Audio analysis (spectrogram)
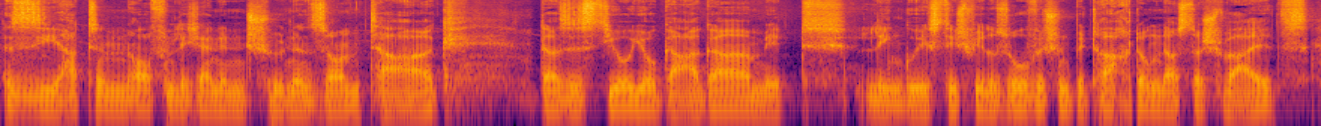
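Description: A man from Bern with a Swiss German accent, hosting a musing radio talk on language with small restarts and pauses. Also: extremely low pitch, fairly even intonation. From Switzerland (Bern). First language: Bernese Swiss German. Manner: musing, digressive, with restarts and ähs. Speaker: radio host, satirist. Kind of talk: spoken philosophical radio column.

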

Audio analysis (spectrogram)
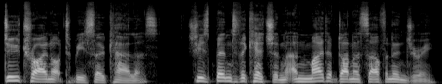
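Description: A man's voice: mid-range voice, lively intonation, quick pace, no echo, lightly acted. A man playing a brusque, sardonic woman doctor in an audiobook novel, curt and dry. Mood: crisp, irritated.

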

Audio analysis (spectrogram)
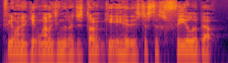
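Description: A man's voice: mid-range voice, steady tone, quick pace, a little mellow. A man from New Zealand with a Kiwi accent, hosting a casual interview chat from his small apartment, rambling with many restarts. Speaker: podcast host. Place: small rented studio apartment.

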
